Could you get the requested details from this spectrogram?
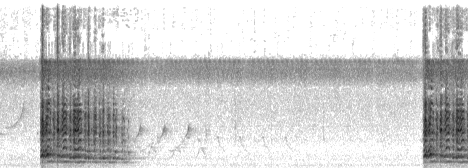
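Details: Two rapid, bubbling gobbles from a turkey, about five seconds apart. The first is a full rattling burst of just over a second. The second begins at the very end and is cut off. Silence in between.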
